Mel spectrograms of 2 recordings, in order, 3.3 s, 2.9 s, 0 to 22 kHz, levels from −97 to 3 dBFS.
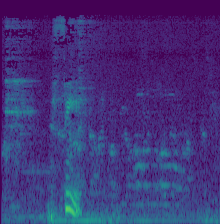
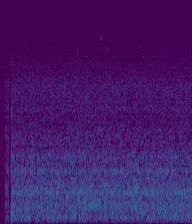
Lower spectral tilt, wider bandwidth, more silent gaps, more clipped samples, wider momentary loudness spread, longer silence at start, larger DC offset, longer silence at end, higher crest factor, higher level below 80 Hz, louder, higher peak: first, -6 dB/octave vs -4.5 dB/octave; first, 16.5 kHz vs 11 kHz; neither; neither; first, 26 LU vs 1 LU; about the same, 0.05 s vs 0.05 s; neither; about the same, 0 s vs 0 s; first, 22 dB vs 16 dB; first, -56 dBFS vs -86 dBFS; first, -35 LUFS vs -65 LUFS; first, -16 dBFS vs -50 dBFS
